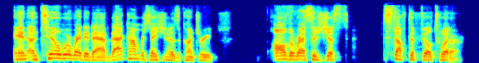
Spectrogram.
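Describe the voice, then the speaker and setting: At a fairly quick pace, a normal speaking voice is heard. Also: man. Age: 40s. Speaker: comedian. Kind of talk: casual chat. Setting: video call.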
